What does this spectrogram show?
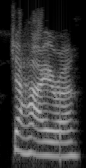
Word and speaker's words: Yahira: Am I pronouncing your name right? Yahira. Yahira.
